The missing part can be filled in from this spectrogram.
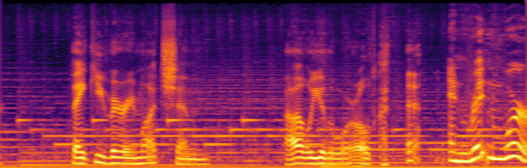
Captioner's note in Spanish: risas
